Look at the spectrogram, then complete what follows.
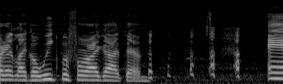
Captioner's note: laughter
